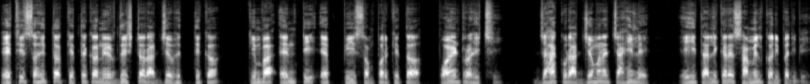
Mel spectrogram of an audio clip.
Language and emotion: Odia, neutral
